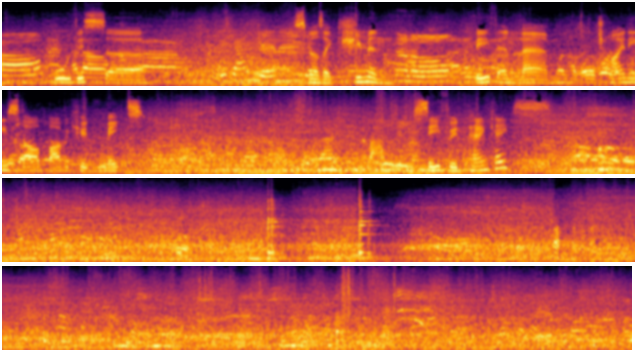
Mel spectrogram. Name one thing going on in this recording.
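A crowd chatters on a busy street outdoors.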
